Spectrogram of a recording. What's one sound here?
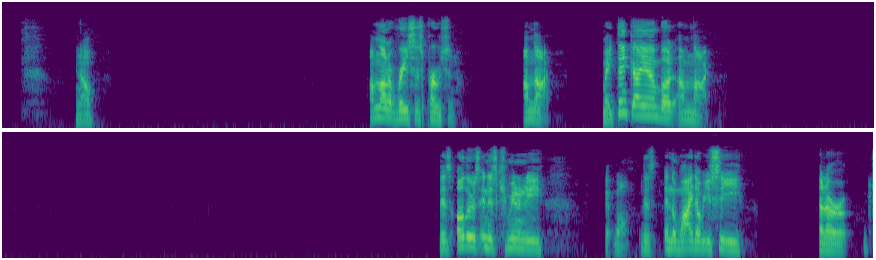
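A man speaks calmly in short bursts, close to a microphone, with long pauses between.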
